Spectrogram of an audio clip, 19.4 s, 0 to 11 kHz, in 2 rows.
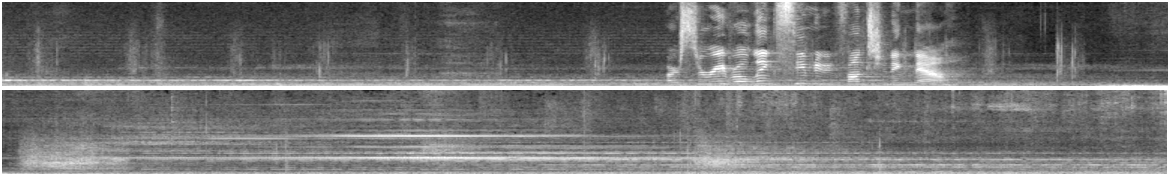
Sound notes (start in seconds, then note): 9.8 alien roaring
